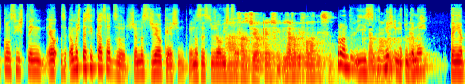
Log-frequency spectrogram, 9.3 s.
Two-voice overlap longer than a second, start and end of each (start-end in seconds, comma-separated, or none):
7.2-8.6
